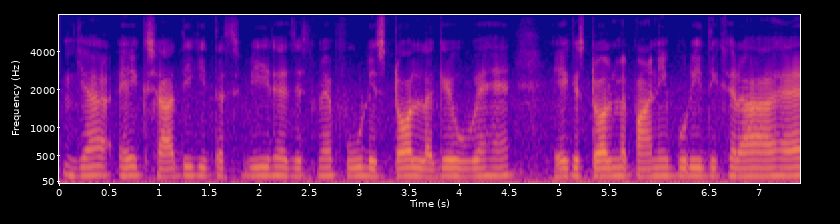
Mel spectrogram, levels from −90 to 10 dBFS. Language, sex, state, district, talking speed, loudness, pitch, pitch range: Hindi, male, Uttar Pradesh, Jalaun, 155 wpm, -27 LUFS, 145 Hz, 140-150 Hz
